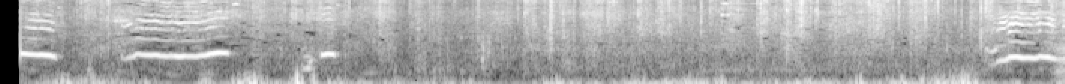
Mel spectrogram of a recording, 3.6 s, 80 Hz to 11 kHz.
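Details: Eleven-week-old Miniature Pinscher puppies outdoors among leftover snow on a mild day, 21 February 2021; a thin high whine opens, a short one sounds near one second, and another rising whine closes, over low wind rumble.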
